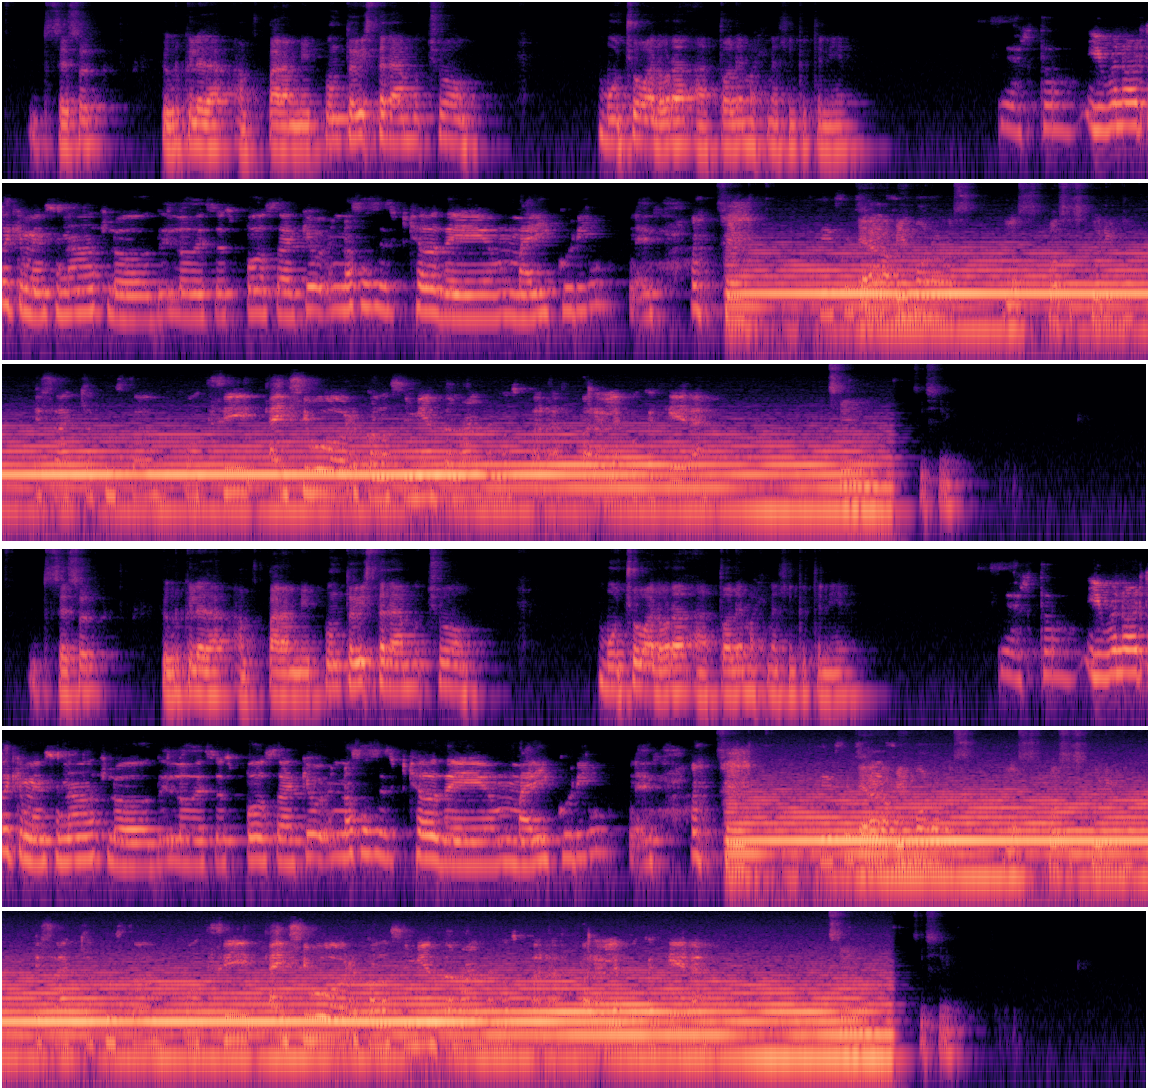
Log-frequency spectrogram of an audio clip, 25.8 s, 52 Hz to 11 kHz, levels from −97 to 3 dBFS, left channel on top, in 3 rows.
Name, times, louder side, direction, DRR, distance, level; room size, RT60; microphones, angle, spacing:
voice 1, 0.3-0.7 1.2-3.6 4.5-6.4 14.0-14.2 15.0-15.8 16.1-17.1 23.4-24.4, right 1 dB, 15° right, 1.2 m, -28 dB
voice 2, 7.5-14.2 14.7-15.5 17.4-22.6, right 2 dB, 40° right, 1.8 m, -29 dB
sound 1, 14.0-23.9, right 3 dB, 85° right, 0.5 m, -18 dB
9.5 x 6.9 x 6.5 m
head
